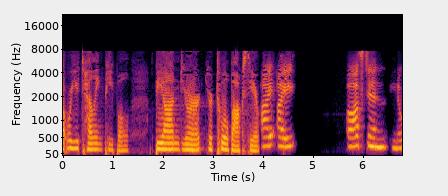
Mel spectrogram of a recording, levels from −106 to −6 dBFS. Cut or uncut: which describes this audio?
cut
